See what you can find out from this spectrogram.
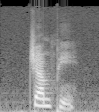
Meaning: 1. Nervous and excited 2. Tending to jump; full of jumps
- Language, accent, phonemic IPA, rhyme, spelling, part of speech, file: English, US, /ˈd͡ʒʌmpi/, -ʌmpi, jumpy, adjective, En-us-jumpy.ogg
